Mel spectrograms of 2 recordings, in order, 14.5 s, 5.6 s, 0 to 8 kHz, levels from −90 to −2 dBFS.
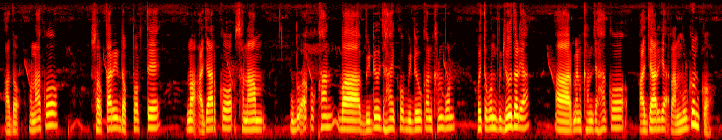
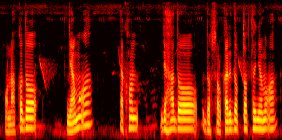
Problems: background sounds at intervals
